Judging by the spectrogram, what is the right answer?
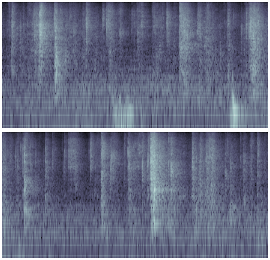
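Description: Foil wrapper of a trading-card pack being torn open and crinkled by hand, in a series of irregular sharp crackles, with a couple of dull low thumps.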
